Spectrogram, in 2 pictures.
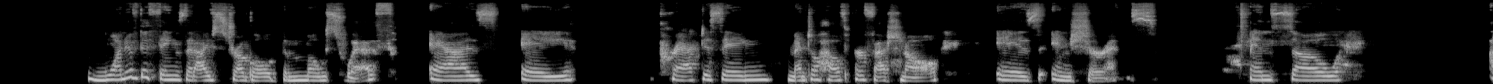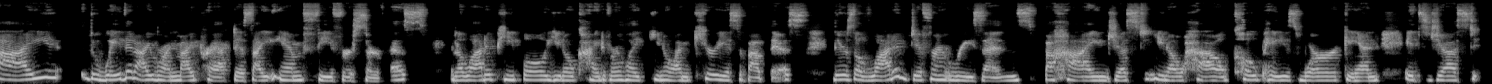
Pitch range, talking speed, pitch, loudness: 190-230 Hz, 135 wpm, 205 Hz, -19 LUFS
